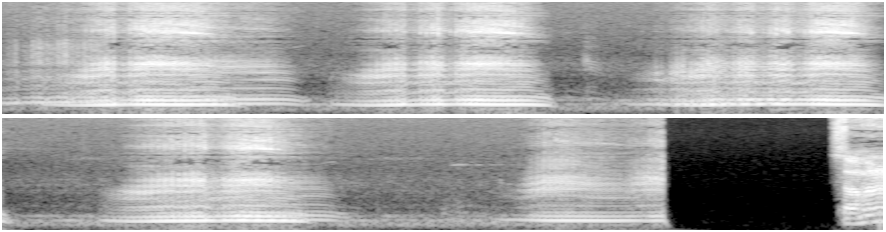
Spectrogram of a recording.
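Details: American bullfrog (Lithobates catesbeianus), the largest frog with the deepest call, calling in late spring to summer: deep, resonant 'broom' calls, each drawn out over a second or so and repeated.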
